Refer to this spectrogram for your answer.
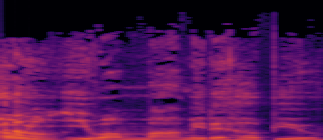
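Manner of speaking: sassy, cheeky talking-back tone. Showing how the nurse's line could sound as a reply: sassy response. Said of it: "kinda sounds like it could have been a sassy response".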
